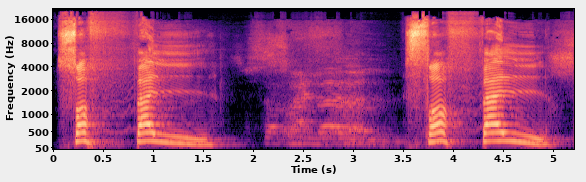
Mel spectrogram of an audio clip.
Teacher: We have an idgham without a gunna.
